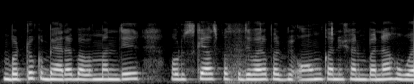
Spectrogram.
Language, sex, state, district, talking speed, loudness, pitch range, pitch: Hindi, female, Uttar Pradesh, Lalitpur, 230 wpm, -13 LUFS, 230-245 Hz, 235 Hz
